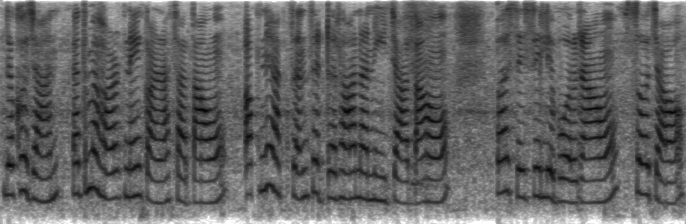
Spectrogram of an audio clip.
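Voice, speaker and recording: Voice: extremely high pitch, a little fast, bright, forceful tone, a little hiss or hum, rough recording. A performer voicing a protective, conflicted young husband, tender and hesitant, in an amateur romantic audio drama. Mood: soothing, tearful.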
